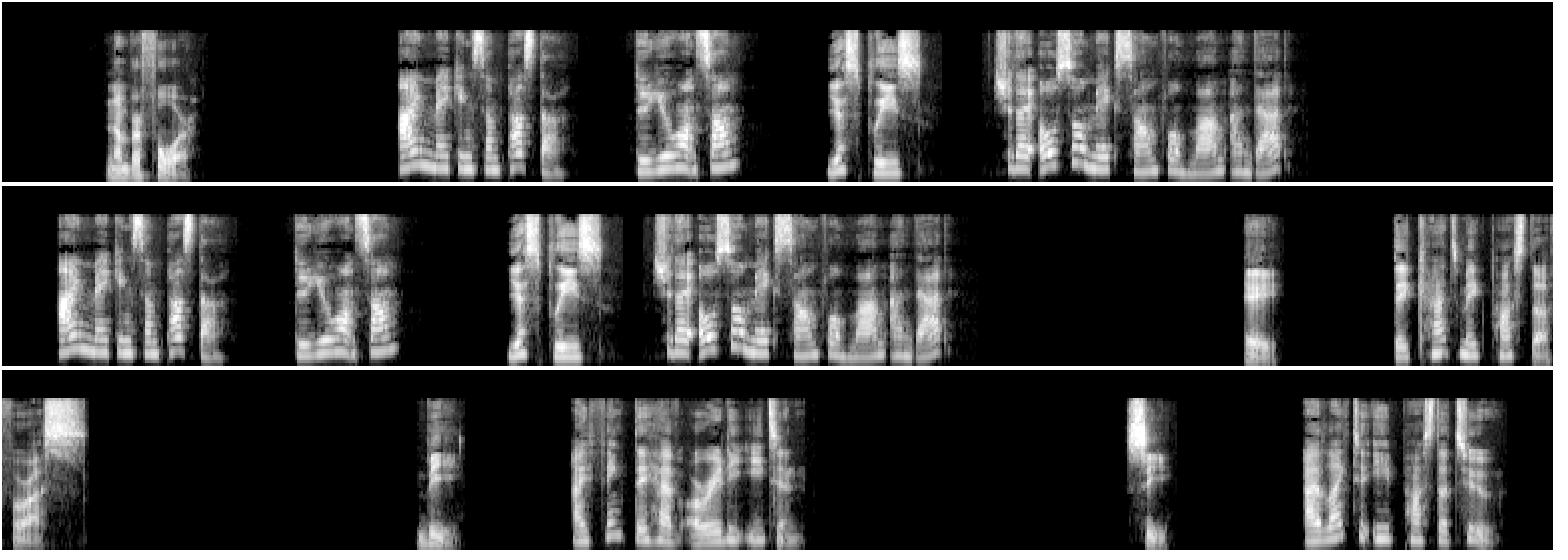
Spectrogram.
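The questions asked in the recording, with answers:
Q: Should I also make some for mom and dad?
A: B: I think they have already eaten.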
